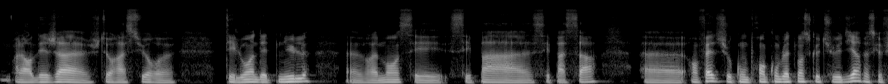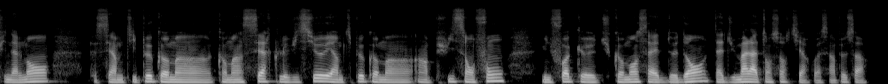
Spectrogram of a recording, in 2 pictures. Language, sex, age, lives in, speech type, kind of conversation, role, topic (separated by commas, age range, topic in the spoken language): French, male, 25-29, France, conversation, advice, advisor, Comment surmonter la procrastination récurrente qui m’empêche d’avancer ?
